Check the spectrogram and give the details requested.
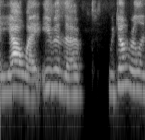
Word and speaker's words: Yahweh: It's not as though when we say Yahweh, that we're actually really speaking Hebrew, but it's one of the ways that we think comes the closest to the way that may have been pronounced.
